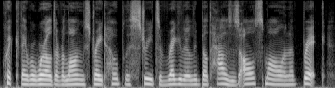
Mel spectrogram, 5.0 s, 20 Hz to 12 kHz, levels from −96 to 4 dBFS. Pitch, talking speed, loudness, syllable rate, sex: 175 Hz, 215 wpm, -19 LUFS, 5.6 syllables/s, female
